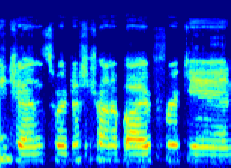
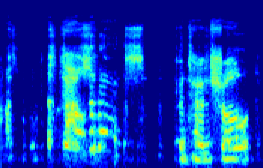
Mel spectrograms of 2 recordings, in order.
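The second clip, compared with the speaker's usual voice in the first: whispered aside. Pretend. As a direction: hush it like a secret. Mocking hype, whispered aside.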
